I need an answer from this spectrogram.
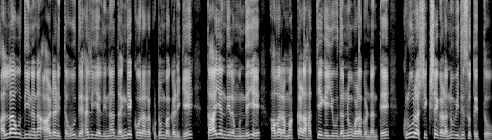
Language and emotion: Kannada, neutral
